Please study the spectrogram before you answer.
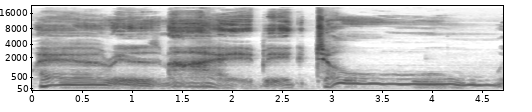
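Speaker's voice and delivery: slow, drawn-out moan from far off; ghostly groan. Acted. Ghost in the street calling for its toe, long hollow groan. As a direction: stretch every word like a lost spirit calling. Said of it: "it groaned".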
